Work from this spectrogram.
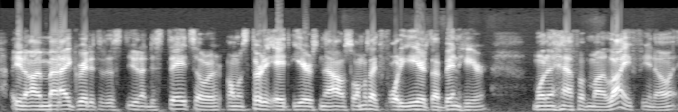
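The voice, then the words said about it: Jamaican accent. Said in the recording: “everybody may hear my accent. So I want to kind of really upfront just say I'm from Jamaica originally.”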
